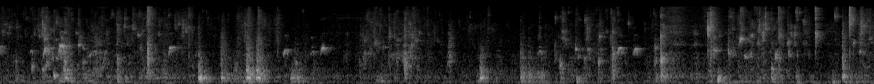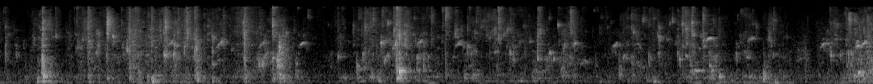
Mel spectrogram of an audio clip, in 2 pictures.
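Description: Ducklings splashing and paddling in shallow water in a plastic tub: irregular small splashes and sloshing throughout, with occasional short high peeps.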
